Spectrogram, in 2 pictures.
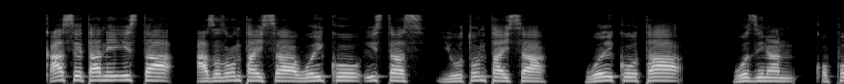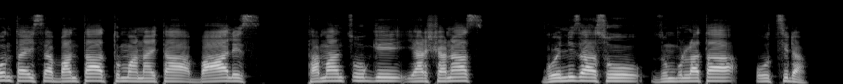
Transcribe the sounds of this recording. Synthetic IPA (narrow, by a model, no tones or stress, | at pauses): kʼɐsːɛt̪ɐnɪɪst̪ːɐ | ɐzɐzɔnt̪ːɐjsːɐwɔjkːɔɪst̪ːɐsjo̞ːt̪ɔnt̪ːɐjsːɐ | wɔjkːɔt̪ɐ | wɔzɪnɐnkʼɔpːɔnt̪ːɐjsːɐbɐnt̪ːɐt̪ʊmːɐnɐjt̪ɐbɐaːlɛs | t̪ɐmɐnt͡sʼuːɡɪjɐɾʃɐnaːs | ɡɔjnːɪzaːsoːzʊmbʊlːɐt̪ɐ | o̞ːt͡sːɪd̪ɐ̰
